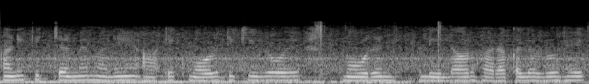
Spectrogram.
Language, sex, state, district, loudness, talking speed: Marwari, female, Rajasthan, Churu, -16 LUFS, 145 wpm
